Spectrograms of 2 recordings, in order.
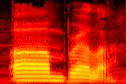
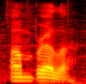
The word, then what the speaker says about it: umbrella: Umbrella. Umbrella. Ese es el sonido de la letra U. La letra U suena como uncle, umbrella. No suena como you.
